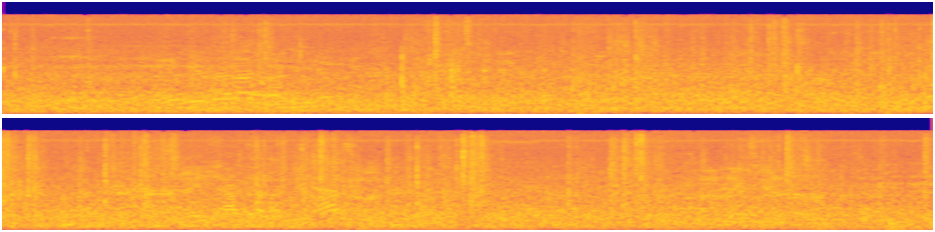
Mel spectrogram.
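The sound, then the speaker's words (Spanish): The Holy Week palio of the Virgen de Loreto, with its recently restored mantle, passes in procession at the Plaza del Duque, its swaying fittings giving off scattered light metallic clinks over a steady, dense wash of shuffling footsteps and crowd murmur. “Así suena este palio y ese manto hermoso de la Virgen de Loreto que fue restaurado recientemente, no hace mucho.”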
